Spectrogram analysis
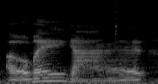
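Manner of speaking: put-on slow, drawn-out Valley Girl drawl. Shown as a demonstration. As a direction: stretch it out like a gossiping Valley Girl. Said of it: "There's the Valley Girl".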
